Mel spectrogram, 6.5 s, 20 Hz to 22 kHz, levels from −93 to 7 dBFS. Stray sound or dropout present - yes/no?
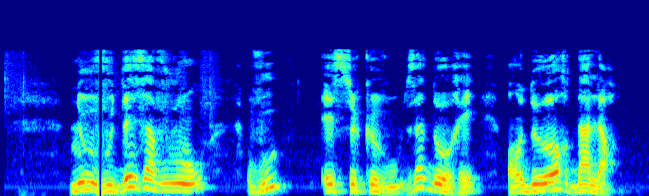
yes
